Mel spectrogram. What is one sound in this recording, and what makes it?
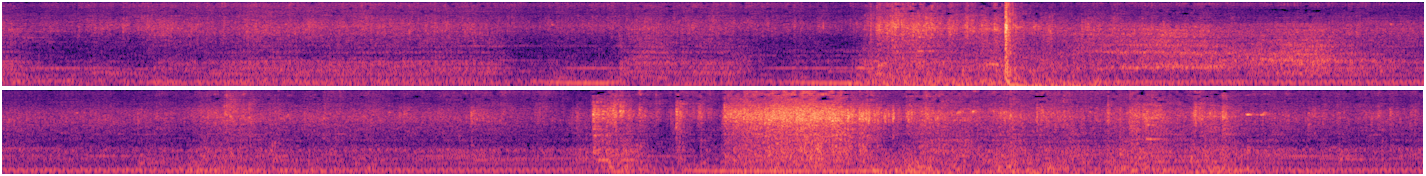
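A vehicle engine hums steadily and revs as it drives over rough ground.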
